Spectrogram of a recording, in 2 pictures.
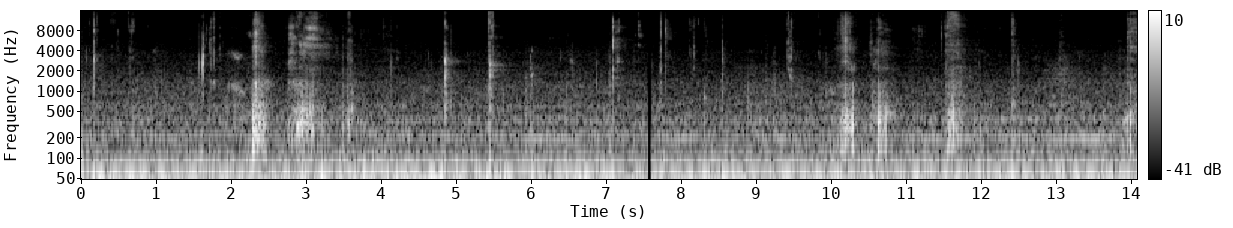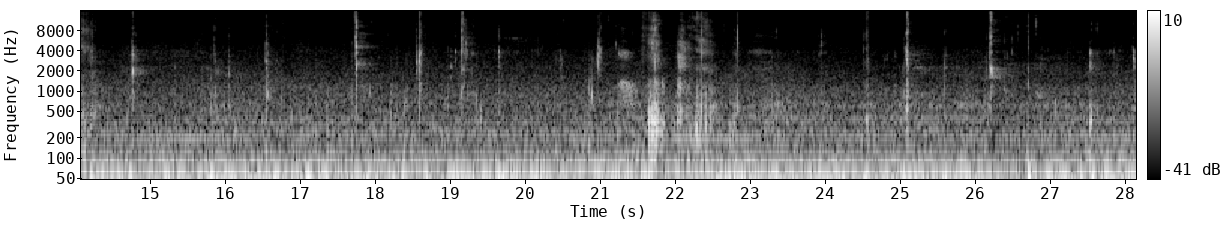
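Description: Puffed rice bar being bitten and chewed: repeated crisp crunches and crackles, with a few louder bites about 2, 10, 14 and 21 seconds in.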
